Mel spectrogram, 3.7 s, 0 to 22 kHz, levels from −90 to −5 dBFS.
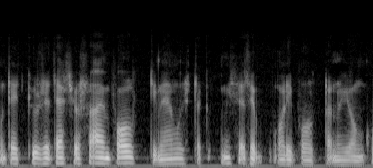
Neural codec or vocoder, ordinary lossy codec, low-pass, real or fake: codec, 44.1 kHz, 7.8 kbps, DAC; none; 19.8 kHz; fake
